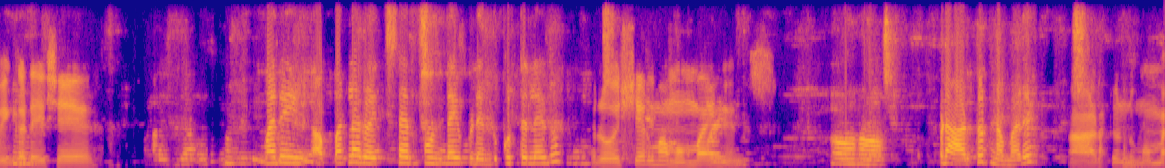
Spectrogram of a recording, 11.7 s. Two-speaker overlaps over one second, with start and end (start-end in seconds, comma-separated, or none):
none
